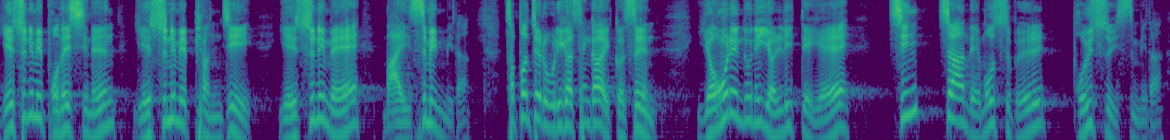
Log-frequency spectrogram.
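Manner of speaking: ordinary talk, nothing marked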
